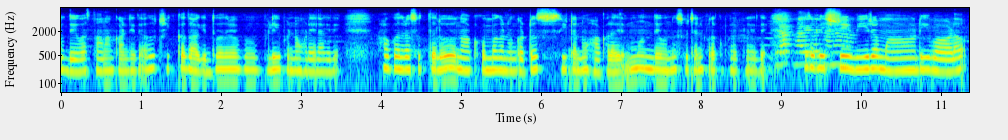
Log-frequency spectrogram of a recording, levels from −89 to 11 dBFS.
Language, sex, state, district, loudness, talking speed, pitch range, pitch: Kannada, female, Karnataka, Mysore, -27 LUFS, 145 wpm, 205-240 Hz, 225 Hz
